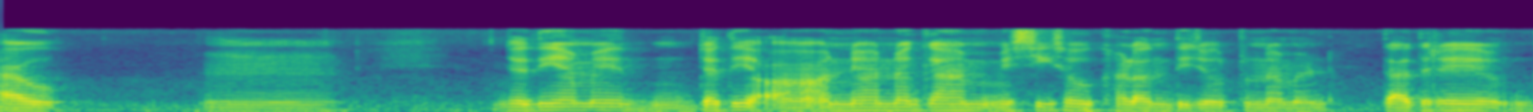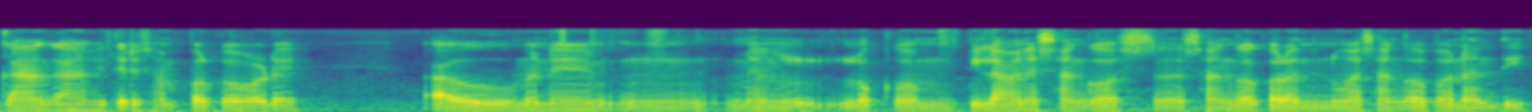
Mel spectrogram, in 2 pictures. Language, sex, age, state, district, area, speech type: Odia, male, 45-60, Odisha, Rayagada, rural, spontaneous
